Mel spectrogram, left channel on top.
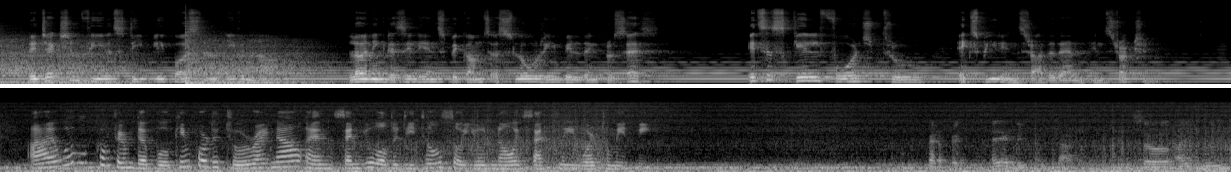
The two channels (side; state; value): both; different; correlation -0.01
